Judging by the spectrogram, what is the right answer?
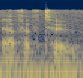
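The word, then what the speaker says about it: f(2): Then this is going to be pronounced as f of 2.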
